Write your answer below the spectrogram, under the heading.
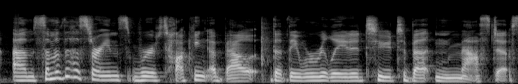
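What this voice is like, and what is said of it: Congested voice from a cold. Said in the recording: “I have a cold, a flu. I have been sneezing and coughing like crazy.”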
